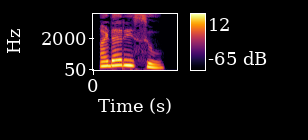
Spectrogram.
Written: ಅಡರಾಸು

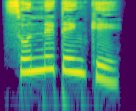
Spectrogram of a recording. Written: ಸೊನ್ನೆಟೆಂಕೆ

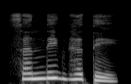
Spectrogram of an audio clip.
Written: ಸಂದಿಗ್ಧತೆ

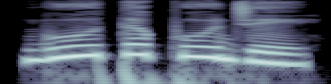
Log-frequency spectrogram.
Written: ಭೂತಪೂಜೆ

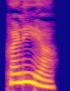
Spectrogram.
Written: ಖಲ್ಯೆ

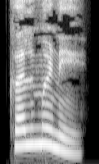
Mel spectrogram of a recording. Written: ಕೋಲುಮೀನು

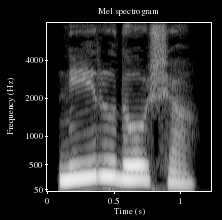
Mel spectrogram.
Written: ನಿರ್ದೆಸೆ

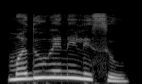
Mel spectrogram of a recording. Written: ಮದುವೆನಿಲಿಸು

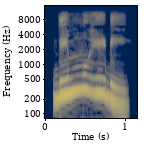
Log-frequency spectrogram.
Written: ದಿಮ್ಮುಹಿಡಿ

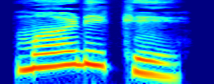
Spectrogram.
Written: ಮಟಿಕೆ

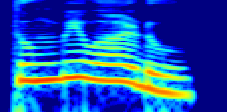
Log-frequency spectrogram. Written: ತುಂಬಿವಾಡು

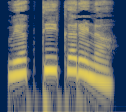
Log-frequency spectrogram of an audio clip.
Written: ವ್ಯಕ್ತೀಕರಣ

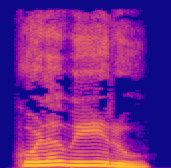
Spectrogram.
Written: ಕೊಳವೇರು

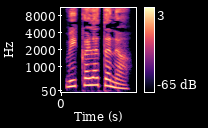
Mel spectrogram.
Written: ವಿಕಳತನ

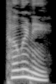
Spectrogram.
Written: ಟವಣೆ

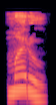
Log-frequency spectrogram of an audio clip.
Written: ಮಾರು

